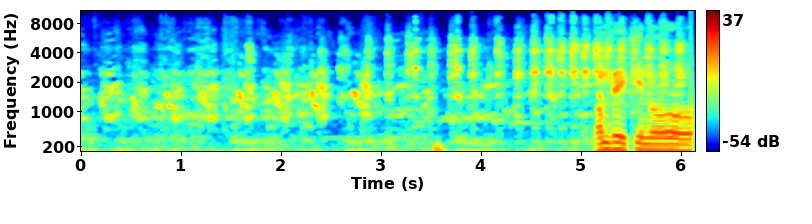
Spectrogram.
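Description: Chickens cluck and chirp nearby.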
